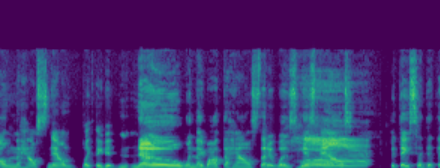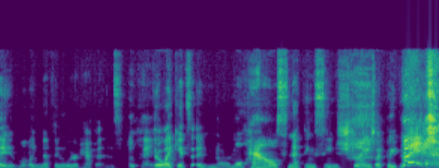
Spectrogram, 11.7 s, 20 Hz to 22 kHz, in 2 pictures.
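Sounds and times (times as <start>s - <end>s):
speech: 0.0s - 11.7s
loud breathy sneeze: 11.2s - 11.7s.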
